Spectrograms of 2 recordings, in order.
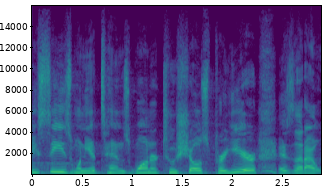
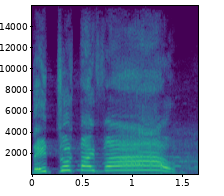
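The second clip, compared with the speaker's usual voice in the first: mock very high, drawn-out, stretched holler; 12 semitones higher, 5 dB louder than usual. Retelling how Frankie yelled at the ground after losing his phone: imitating his son yelling. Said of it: "he yells at the ground and he goes".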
